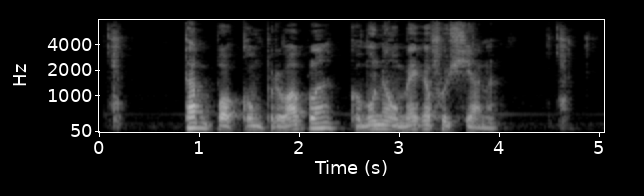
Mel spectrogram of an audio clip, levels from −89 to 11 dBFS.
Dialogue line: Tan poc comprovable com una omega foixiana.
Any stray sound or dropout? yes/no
no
